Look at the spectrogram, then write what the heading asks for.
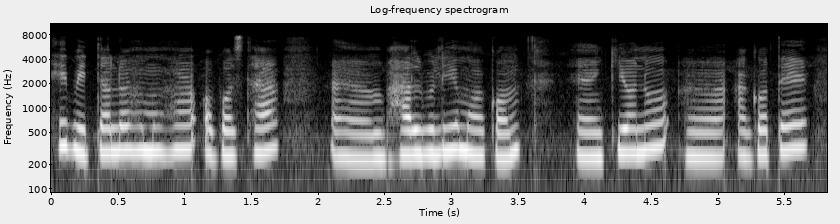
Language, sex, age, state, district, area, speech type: Assamese, female, 18-30, Assam, Golaghat, urban, spontaneous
